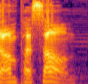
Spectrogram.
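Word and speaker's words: en passant: the N pissant move it's pronounced on pant and you quickly jab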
